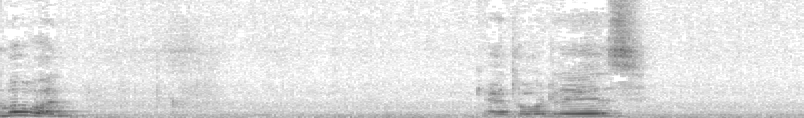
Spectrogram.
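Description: A man speaks calmly and clearly, as if teaching.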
